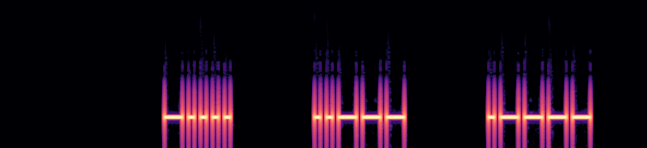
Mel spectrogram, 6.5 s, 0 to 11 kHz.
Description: Morse code, heard as a keyed tone, about 20 wpm, spaced as for 8 wpm, 700 Hz. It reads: 621
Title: 127 Lesson 21e - Number 6 - Three Characters 20wpm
